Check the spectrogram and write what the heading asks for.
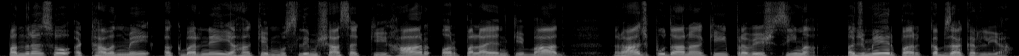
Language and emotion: Hindi, neutral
